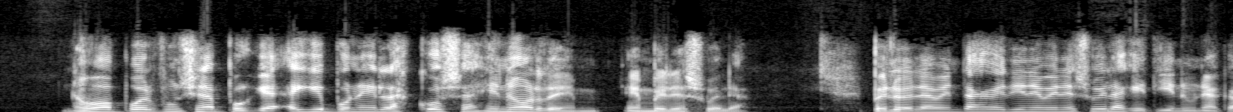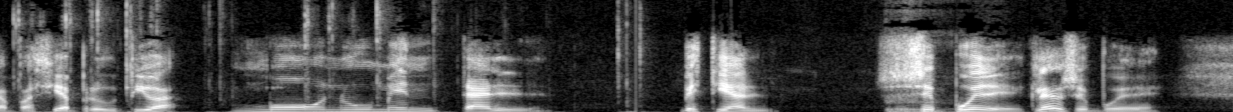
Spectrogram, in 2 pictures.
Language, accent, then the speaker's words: Spanish; Uruguay; Somos la Suiza de América, no es por nada, ¿no? Tenemos aquí en Uruguay la Suiza de América, ¿no?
